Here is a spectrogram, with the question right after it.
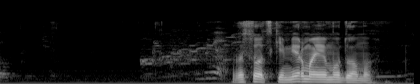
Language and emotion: Russian, neutral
